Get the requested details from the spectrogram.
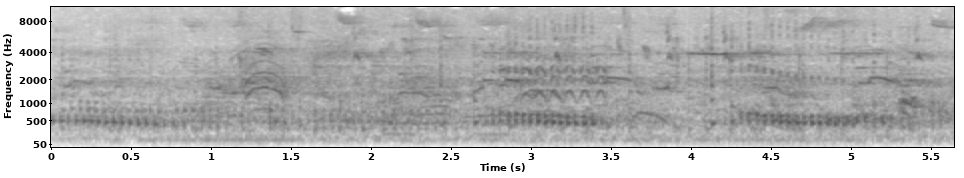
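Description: A dense chorus of harsh croaks and guttural grunts from a large colony of cormorants massed by the thousands on lake shores or sea coasts, many overlapping calls rising and falling continuously, some loud against a busy background din.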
